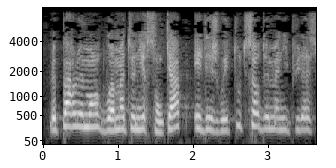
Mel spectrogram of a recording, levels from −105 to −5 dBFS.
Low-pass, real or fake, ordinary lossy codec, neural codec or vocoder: 7.2 kHz; real; none; none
